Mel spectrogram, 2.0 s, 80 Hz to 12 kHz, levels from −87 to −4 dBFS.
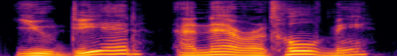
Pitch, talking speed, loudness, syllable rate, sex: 150 Hz, 150 wpm, -15 LUFS, 4.3 syllables/s, male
